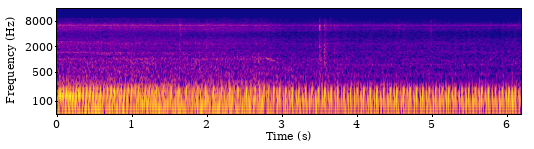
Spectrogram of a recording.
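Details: 2002 Honda Magna VF750C V4 during a rebuild, first warm test ride running non-stop, with no ignition cuts or bucking; transmission jerky. A steady, even low exhaust drone while riding, with no misses or cut-outs. Normal running.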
